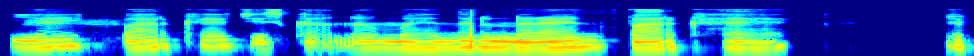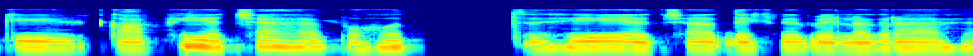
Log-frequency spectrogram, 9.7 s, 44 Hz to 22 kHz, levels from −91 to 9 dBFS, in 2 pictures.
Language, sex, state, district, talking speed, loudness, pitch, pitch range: Hindi, male, Jharkhand, Sahebganj, 140 wpm, -26 LUFS, 115 Hz, 105-120 Hz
